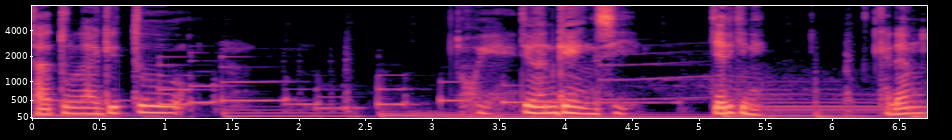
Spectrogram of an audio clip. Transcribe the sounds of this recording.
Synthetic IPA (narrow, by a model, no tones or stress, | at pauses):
sat̪ulaɡit̪u | ojad͡ʒaŋanɡɛŋsɪh | d͡ʒadikini | kadaŋ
